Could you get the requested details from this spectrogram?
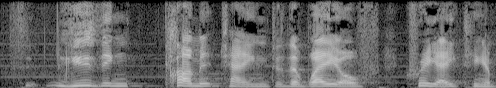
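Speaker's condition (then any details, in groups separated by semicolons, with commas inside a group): Cerebral palsy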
